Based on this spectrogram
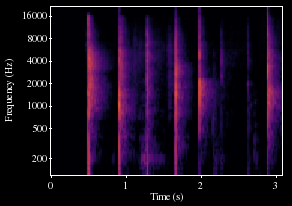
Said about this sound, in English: Standing applause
